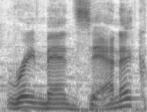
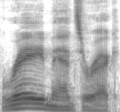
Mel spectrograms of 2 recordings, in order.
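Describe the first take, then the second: First: The surname has an N sound before the end. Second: The surname has an R sound before the end. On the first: The speaker calls it wrong. "I thought it was Ray Manzanek with an N instead of an R" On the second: The speaker calls it right. "There we go"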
